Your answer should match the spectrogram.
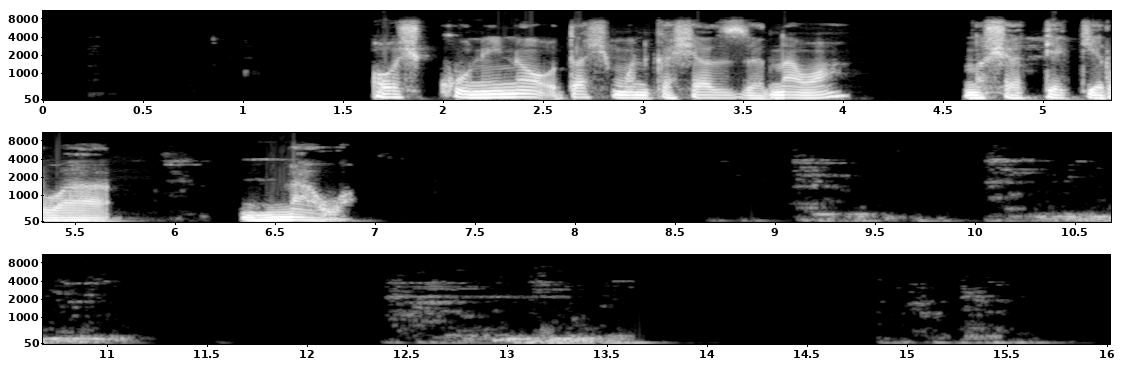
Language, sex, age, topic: Oshiwambo, male, 25-35, agriculture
